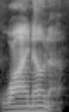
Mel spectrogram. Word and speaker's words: Wynonna: And that is how they pronounce it, Wynonna, because...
